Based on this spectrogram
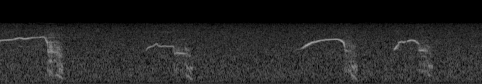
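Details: Fledgling female Eastern imperial eagle, Tatarstan, heard nearby but not yet back at the nest in mid-August 2023. Faint whistled calls, rising then sliding down, come irregularly, four in under five seconds, with two louder ones near the end.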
